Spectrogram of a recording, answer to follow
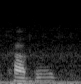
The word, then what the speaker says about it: cupboard: number 37 is pronounced cupboard covered cupboard where we tempted to think that cop can join with ball to give us coffee board it is just pronounced covered with a p deleted so it is pronounced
